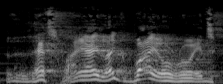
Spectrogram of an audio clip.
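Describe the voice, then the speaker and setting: A man's voice: a little high, animated, takes it slowly, bright, forceful tone, full character voice. A man playing a jovial, folksy old professor in an audio drama, teasing and avuncular. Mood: jovial, persuasive. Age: older. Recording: roomy, echoing sound with faint music.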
